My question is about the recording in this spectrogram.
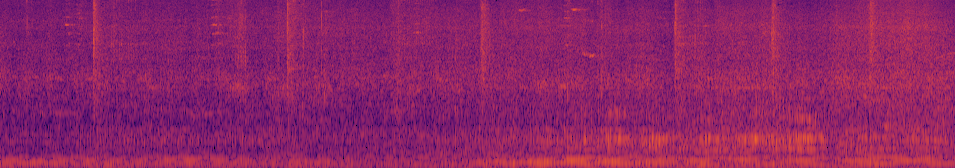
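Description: Steady low engine-like hum, growing somewhat louder about eight seconds in, with a few faint clicks.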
